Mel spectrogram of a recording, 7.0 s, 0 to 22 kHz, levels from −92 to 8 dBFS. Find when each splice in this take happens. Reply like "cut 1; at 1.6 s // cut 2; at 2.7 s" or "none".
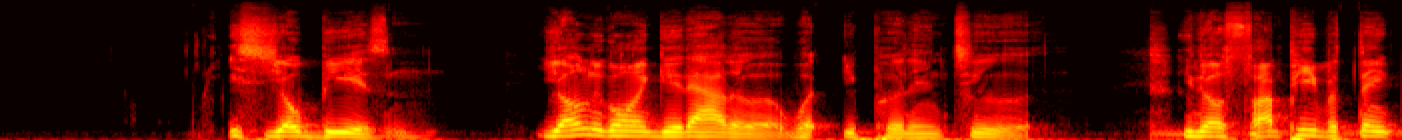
cut 1; at 5.8 s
